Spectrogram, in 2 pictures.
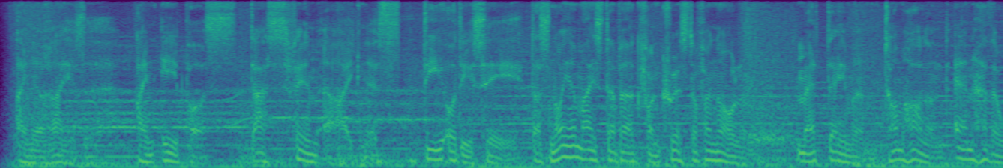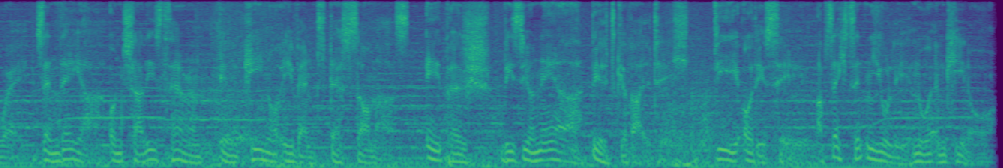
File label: OFF Trailer; Odyssee; the odyssey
